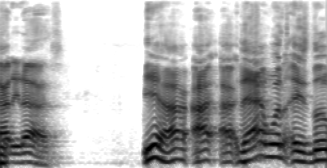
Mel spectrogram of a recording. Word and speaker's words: Adidas: You know Adidas is not the correct pronunciation, right? No, it's Adidas.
